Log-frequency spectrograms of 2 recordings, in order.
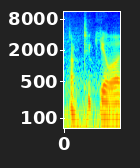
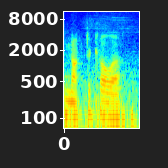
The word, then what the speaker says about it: Nocticula: It's Nocticula, not Nocticula. I know we're a little bit over time, but I'm going to go back to the...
